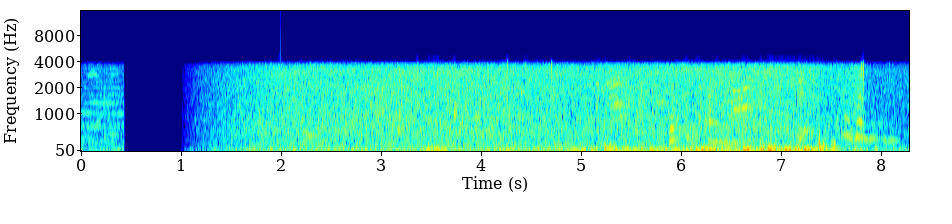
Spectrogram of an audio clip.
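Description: Water pours and splashes steadily into a pool.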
